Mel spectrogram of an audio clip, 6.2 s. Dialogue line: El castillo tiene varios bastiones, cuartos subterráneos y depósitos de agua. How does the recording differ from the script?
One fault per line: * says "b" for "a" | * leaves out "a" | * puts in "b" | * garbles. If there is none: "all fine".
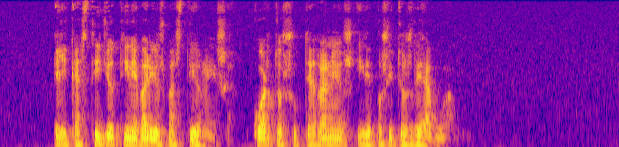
all fine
